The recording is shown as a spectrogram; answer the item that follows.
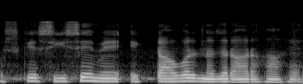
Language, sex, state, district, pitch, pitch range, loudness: Hindi, male, Bihar, Begusarai, 135 Hz, 120-145 Hz, -20 LUFS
